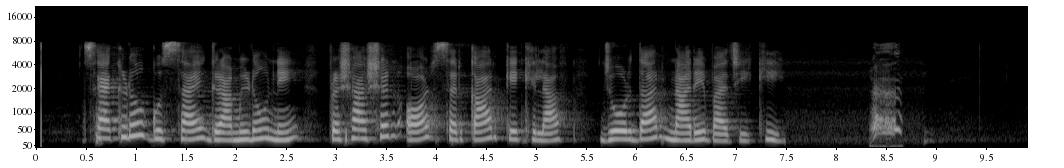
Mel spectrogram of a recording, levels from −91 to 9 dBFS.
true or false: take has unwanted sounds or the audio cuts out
true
